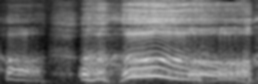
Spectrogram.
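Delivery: grunted mock Japanese exclamations, rising high; hammed-up Japanese accent, building to a whoop.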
